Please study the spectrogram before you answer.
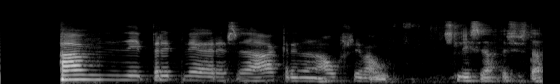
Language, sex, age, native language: Icelandic, female, 30-39, Icelandic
